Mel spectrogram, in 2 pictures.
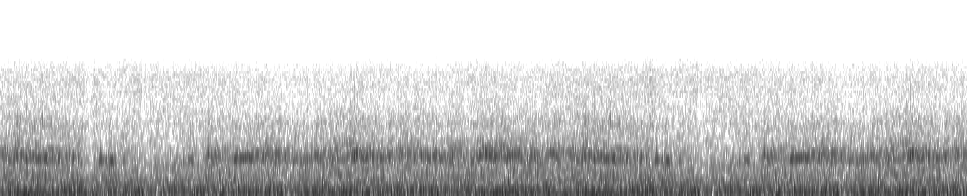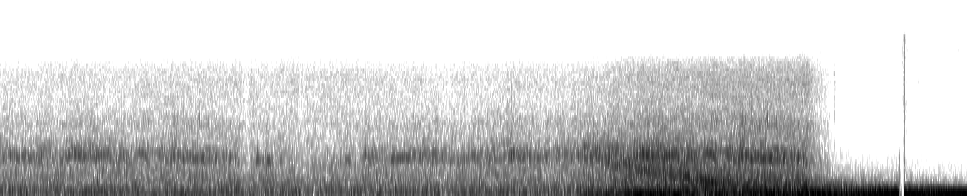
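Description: A low, steady rumbling drone with a wavering higher tone over it. Near the end it swells into a deep, loud bass with a falling sweep.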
